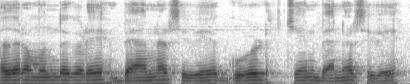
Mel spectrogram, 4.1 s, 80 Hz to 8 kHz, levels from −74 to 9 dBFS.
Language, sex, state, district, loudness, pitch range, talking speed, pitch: Kannada, male, Karnataka, Bidar, -16 LUFS, 105-115 Hz, 100 wpm, 110 Hz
